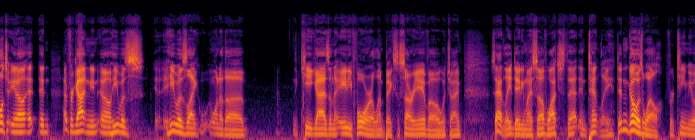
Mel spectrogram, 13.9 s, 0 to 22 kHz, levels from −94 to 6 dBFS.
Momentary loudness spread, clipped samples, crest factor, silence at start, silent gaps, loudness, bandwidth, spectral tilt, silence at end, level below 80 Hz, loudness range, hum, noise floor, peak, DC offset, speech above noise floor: 13 LU; under 0.1%; 20 dB; 0 s; none; -21 LUFS; 15.5 kHz; -4.5 dB/octave; 0 s; -46 dBFS; 4 LU; none; -52 dBFS; -2 dBFS; under 0.1%; 30 dB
